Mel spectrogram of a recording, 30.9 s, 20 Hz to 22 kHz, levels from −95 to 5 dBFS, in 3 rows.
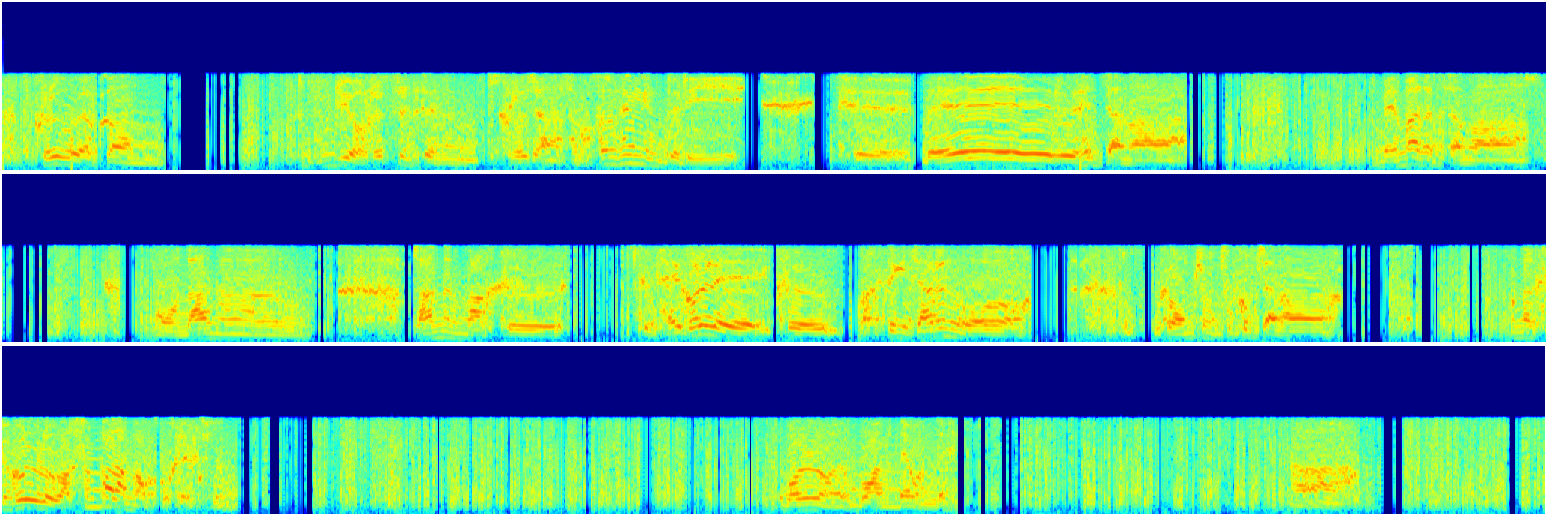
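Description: From start to finish a distortion sits on the speech and fills the pauses with noise, most likely a stuck bit; the waveform shows a constant offset-like jaggedness even in silence. Throughout, the Bluetooth CVSD headset codec at 64 kbps limits the band to roughly 300 Hz to 3.7 kHz, adding scratchy sibilants and granular hiss; the spectrogram is empty above 3.7 kHz. At 0.45 s and again at 7.18 s, a Bluetooth headset packet repeated replaces about 3.8 ms of audio with a copy of the previous packet, giving a small tick and a brief vertical smear.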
